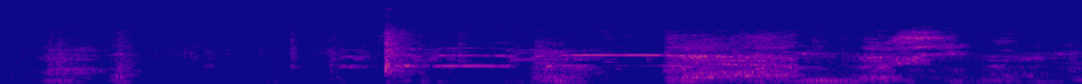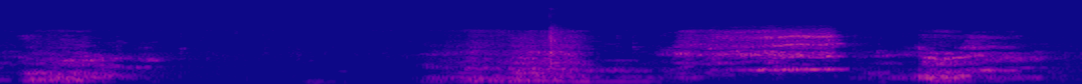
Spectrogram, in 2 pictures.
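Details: Piglets gobbling food together in a pen, grunting in loud bursts with a few higher squeals, pausing briefly midway before the chorus of grunts resumes.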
